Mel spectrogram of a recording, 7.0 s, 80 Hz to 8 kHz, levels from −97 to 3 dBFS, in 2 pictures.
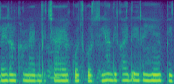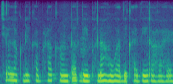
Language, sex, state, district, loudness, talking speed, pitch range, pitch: Hindi, female, Uttar Pradesh, Jalaun, -16 LUFS, 205 wpm, 190-205 Hz, 195 Hz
